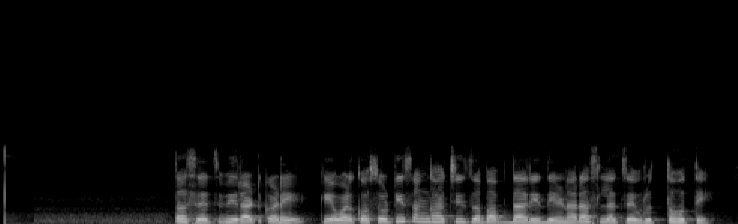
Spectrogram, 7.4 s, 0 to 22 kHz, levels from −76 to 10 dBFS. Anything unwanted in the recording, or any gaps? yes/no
no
